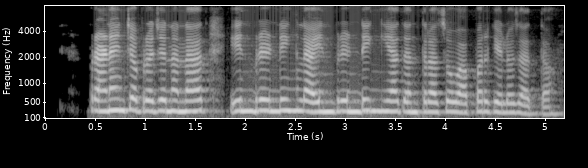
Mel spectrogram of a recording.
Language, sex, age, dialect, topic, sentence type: Marathi, female, 31-35, Southern Konkan, agriculture, statement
